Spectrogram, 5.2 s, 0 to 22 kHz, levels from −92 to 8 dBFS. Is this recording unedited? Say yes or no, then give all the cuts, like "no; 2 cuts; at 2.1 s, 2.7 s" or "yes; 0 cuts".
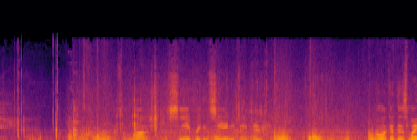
no; 1 cut; at 1.0 s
